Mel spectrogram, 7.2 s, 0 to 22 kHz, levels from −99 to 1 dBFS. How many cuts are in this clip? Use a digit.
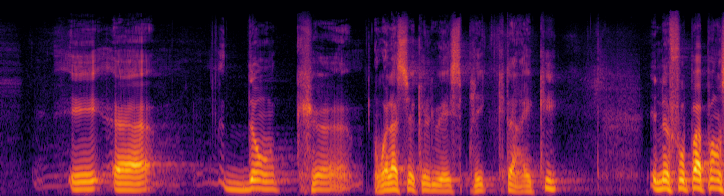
2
